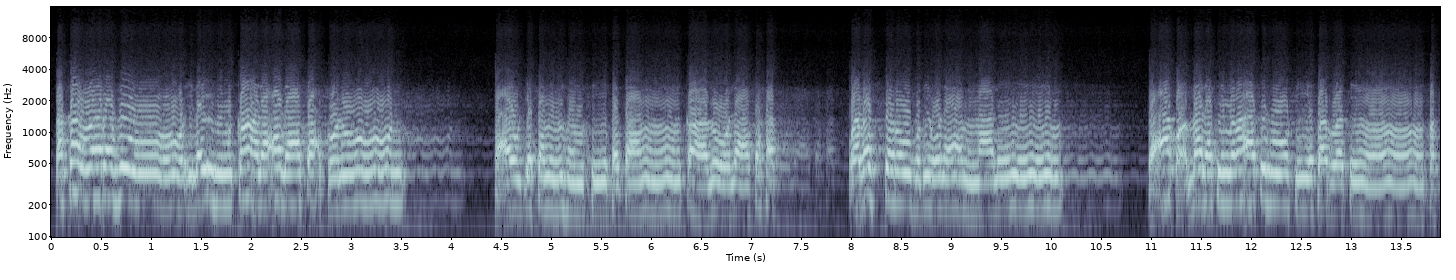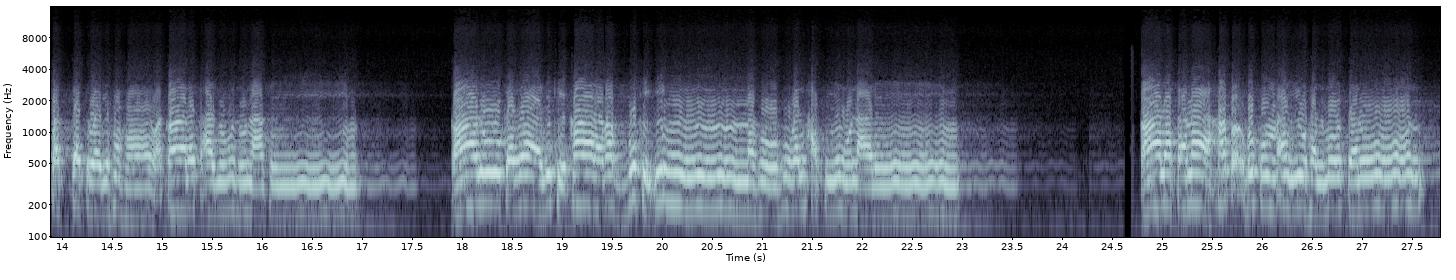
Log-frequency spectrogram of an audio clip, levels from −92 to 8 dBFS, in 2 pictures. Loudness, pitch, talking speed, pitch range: -15 LUFS, 180 Hz, 80 wpm, 160-200 Hz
